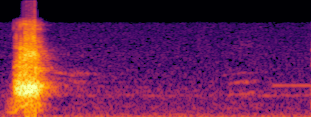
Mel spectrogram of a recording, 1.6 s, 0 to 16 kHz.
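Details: A 13-week-old mixed-breed puppy (Australian Shepherd/Chow crossed with Mini English Cream Dachshund) is urged to speak and lets out a single short, bright yap, followed by near silence.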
